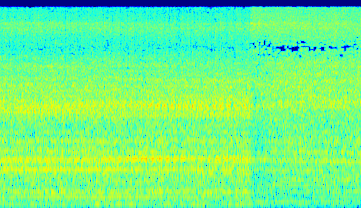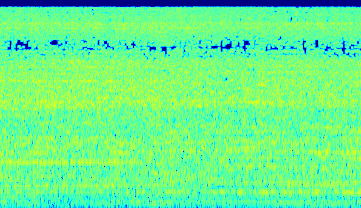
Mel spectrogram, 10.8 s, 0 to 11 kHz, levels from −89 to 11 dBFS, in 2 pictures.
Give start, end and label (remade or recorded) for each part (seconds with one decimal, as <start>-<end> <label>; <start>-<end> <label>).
0.0-10.8 recorded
